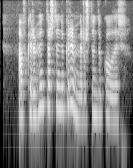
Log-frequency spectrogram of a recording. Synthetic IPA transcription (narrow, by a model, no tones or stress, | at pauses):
afkʰɛɾʏɦʏnt̪aɾst̪ʏnt̪ʏkɾɪmːɪɾɔst̪ʏnt̪̬ʏkoːwðɪɾ̥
